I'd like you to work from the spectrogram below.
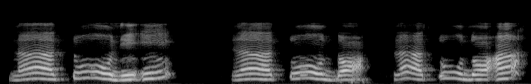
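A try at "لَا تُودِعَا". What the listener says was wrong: La tudi'a. Kenapa jadi la tudo? Jadi kalau kasroh, kasroh semua. Kalau fathah, fathah semua.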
